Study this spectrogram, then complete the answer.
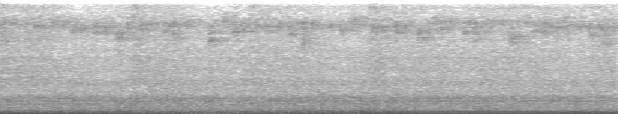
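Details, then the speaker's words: Van that another garage couldn't get running, now running after a mechanic's work. A steady, even low idle rumble with no knocks, misses or stumbles; idling smoothly and healthy. "John worked his magic, done a bit of this, bit of that, and as you can hear, she is running."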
